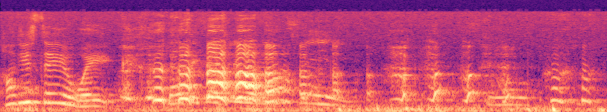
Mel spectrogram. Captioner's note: laughing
